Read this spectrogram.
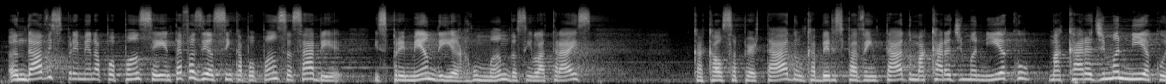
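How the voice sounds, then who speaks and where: A woman pastor preaching a sermon, telling a story with animated emphasis and asking the congregation rhetorical questions. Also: a little high, long reverb tail. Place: church hall.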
